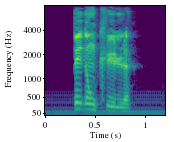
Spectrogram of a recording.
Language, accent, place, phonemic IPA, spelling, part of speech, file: French, France, Lyon, /pe.dɔ̃.kyl/, pédoncule, noun, LL-Q150 (fra)-pédoncule.wav
- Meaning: peduncle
